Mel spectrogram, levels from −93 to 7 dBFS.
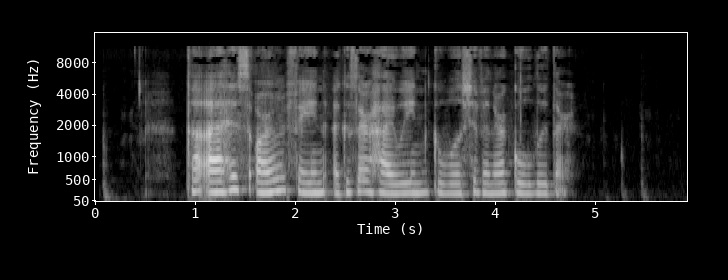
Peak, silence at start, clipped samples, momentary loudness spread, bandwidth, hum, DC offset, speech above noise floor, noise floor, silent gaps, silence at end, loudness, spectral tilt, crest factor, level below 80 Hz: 0 dBFS; 0.9 s; under 0.1%; 14 LU; 11.5 kHz; none; under 0.1%; 44 dB; -65 dBFS; none; 1.2 s; -20 LUFS; -3.5 dB/octave; 22 dB; -68 dBFS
